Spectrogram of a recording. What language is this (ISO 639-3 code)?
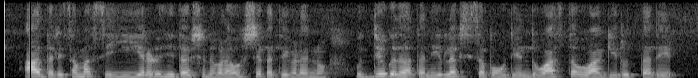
kan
